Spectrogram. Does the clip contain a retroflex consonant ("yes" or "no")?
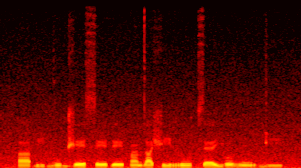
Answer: no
